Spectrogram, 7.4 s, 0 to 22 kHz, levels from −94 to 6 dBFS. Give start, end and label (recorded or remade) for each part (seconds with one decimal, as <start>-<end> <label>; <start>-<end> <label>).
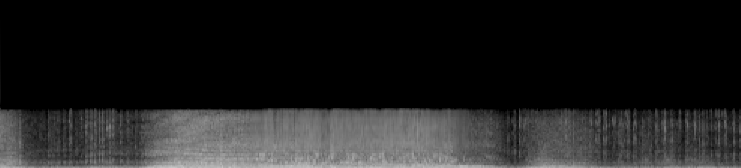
0.0-2.5 recorded; 2.5-4.7 remade; 4.7-7.4 recorded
